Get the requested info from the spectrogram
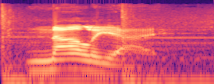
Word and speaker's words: Galeai: Did I get Galea wrong? – It's spelled G-A-L-E-A-I. It's pronounced Nalii.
